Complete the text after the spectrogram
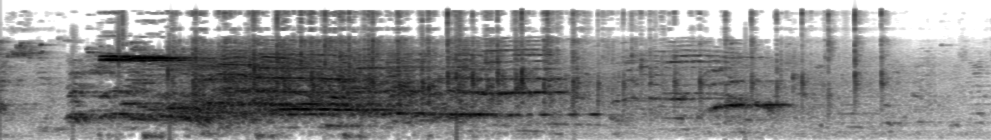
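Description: A crowd of spectators cheers and shouts loudly, then dies down.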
